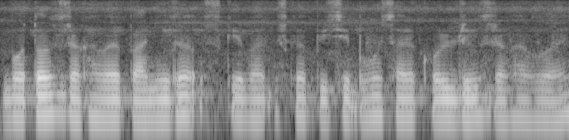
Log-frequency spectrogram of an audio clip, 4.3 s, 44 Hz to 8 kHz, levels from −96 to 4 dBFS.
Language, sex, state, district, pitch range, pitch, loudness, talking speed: Hindi, male, Arunachal Pradesh, Papum Pare, 100-105 Hz, 100 Hz, -21 LUFS, 240 wpm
